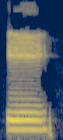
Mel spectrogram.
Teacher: দেখুন যখন আমরা উচ্চারণ করতে যাচ্ছি এ, এ যখন উচ্চারণ করতে যাচ্ছি তখন হালকা কণ্ঠ, কণ্ঠ থেকে অবশ্যই বেরিয়ে আসছে কিন্তু তালুতে হালকা স্পর্শ হচ্ছে, সেই জন্য এগুলোকে ঈষৎ স্পৃষ্ট ঈষৎ স্পৃষ্ট বর্ণ বলা হয়।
